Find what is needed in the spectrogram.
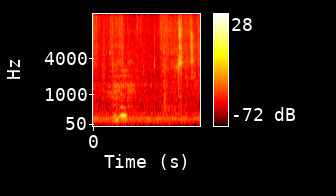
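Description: A man's short, rising-pitched "hm" about half a second in, otherwise a quiet room.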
